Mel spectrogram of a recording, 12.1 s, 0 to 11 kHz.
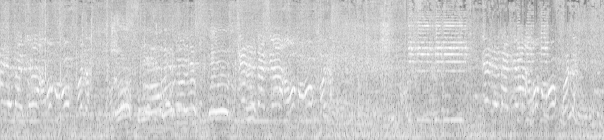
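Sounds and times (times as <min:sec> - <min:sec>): motorcycles idling: 0:00.0 - 0:12.0
voices calling out: 0:00.0 - 0:12.0
horn sounding: 0:08.1 - 0:09.6.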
